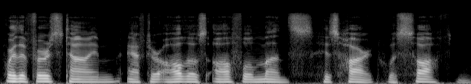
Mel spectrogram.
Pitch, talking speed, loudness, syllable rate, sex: 115 Hz, 165 wpm, -20 LUFS, 4.0 syllables/s, male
